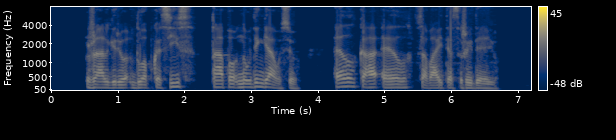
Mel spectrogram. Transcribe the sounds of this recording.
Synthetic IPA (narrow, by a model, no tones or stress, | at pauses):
ʒɑːˑlʲɡʲɪɾʲuːd̪uɔpkɐsʲiːs | t̪ɑːpoːnɒʊd̪ʲɪŋʲɡʲæˑʊsʲʊ | ɛlˠkɑʔɛlˠsɐʋɑˑɪt̪ʲeːsʒɐɪd̪ʲeːjuː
